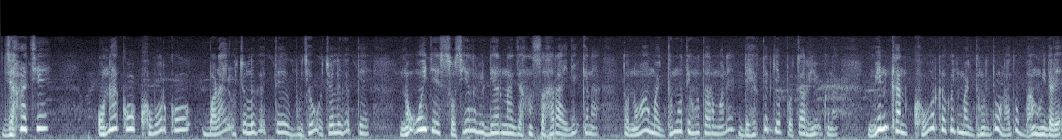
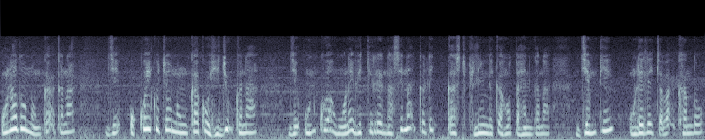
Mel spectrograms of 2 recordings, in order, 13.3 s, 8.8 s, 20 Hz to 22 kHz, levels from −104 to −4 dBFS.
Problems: constant background noise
